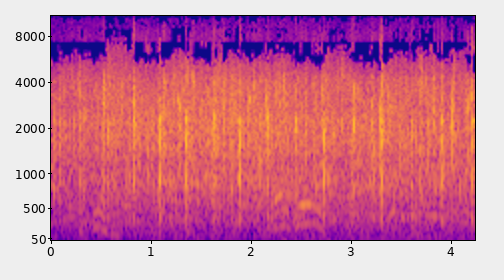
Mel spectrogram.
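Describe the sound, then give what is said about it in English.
A crowd claps steadily throughout, a dense and fairly loud wash of hand claps giving a performer a big hand, with a few voices calling out underneath. “Let's give him a great big hand.”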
